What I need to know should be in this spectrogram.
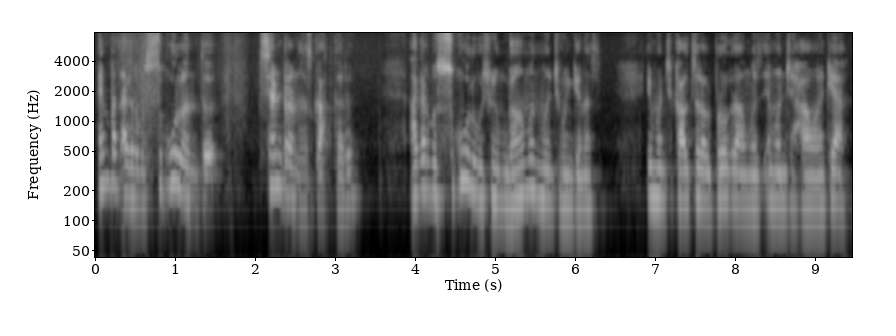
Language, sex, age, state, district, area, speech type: Kashmiri, male, 45-60, Jammu and Kashmir, Srinagar, rural, spontaneous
